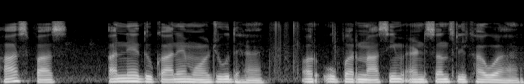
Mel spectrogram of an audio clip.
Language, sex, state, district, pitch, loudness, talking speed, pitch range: Hindi, male, Jharkhand, Garhwa, 115 Hz, -14 LUFS, 160 wpm, 105-125 Hz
